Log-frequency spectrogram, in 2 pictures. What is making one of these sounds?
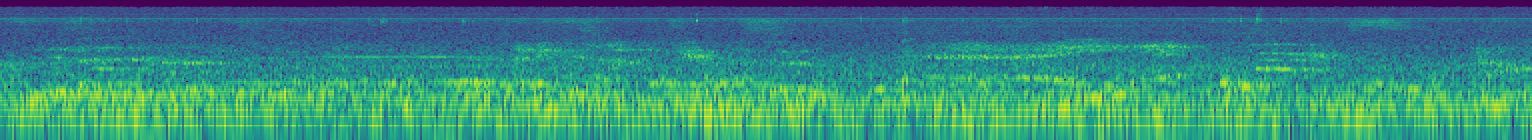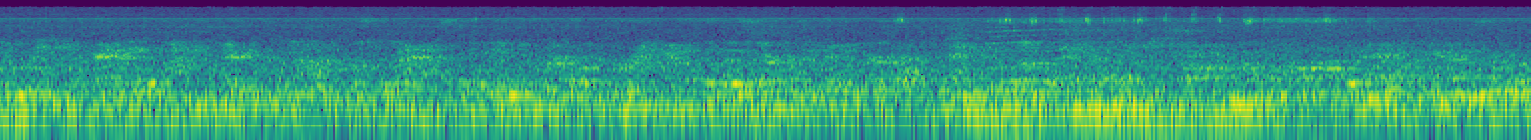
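A young woman talks calmly, close by.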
